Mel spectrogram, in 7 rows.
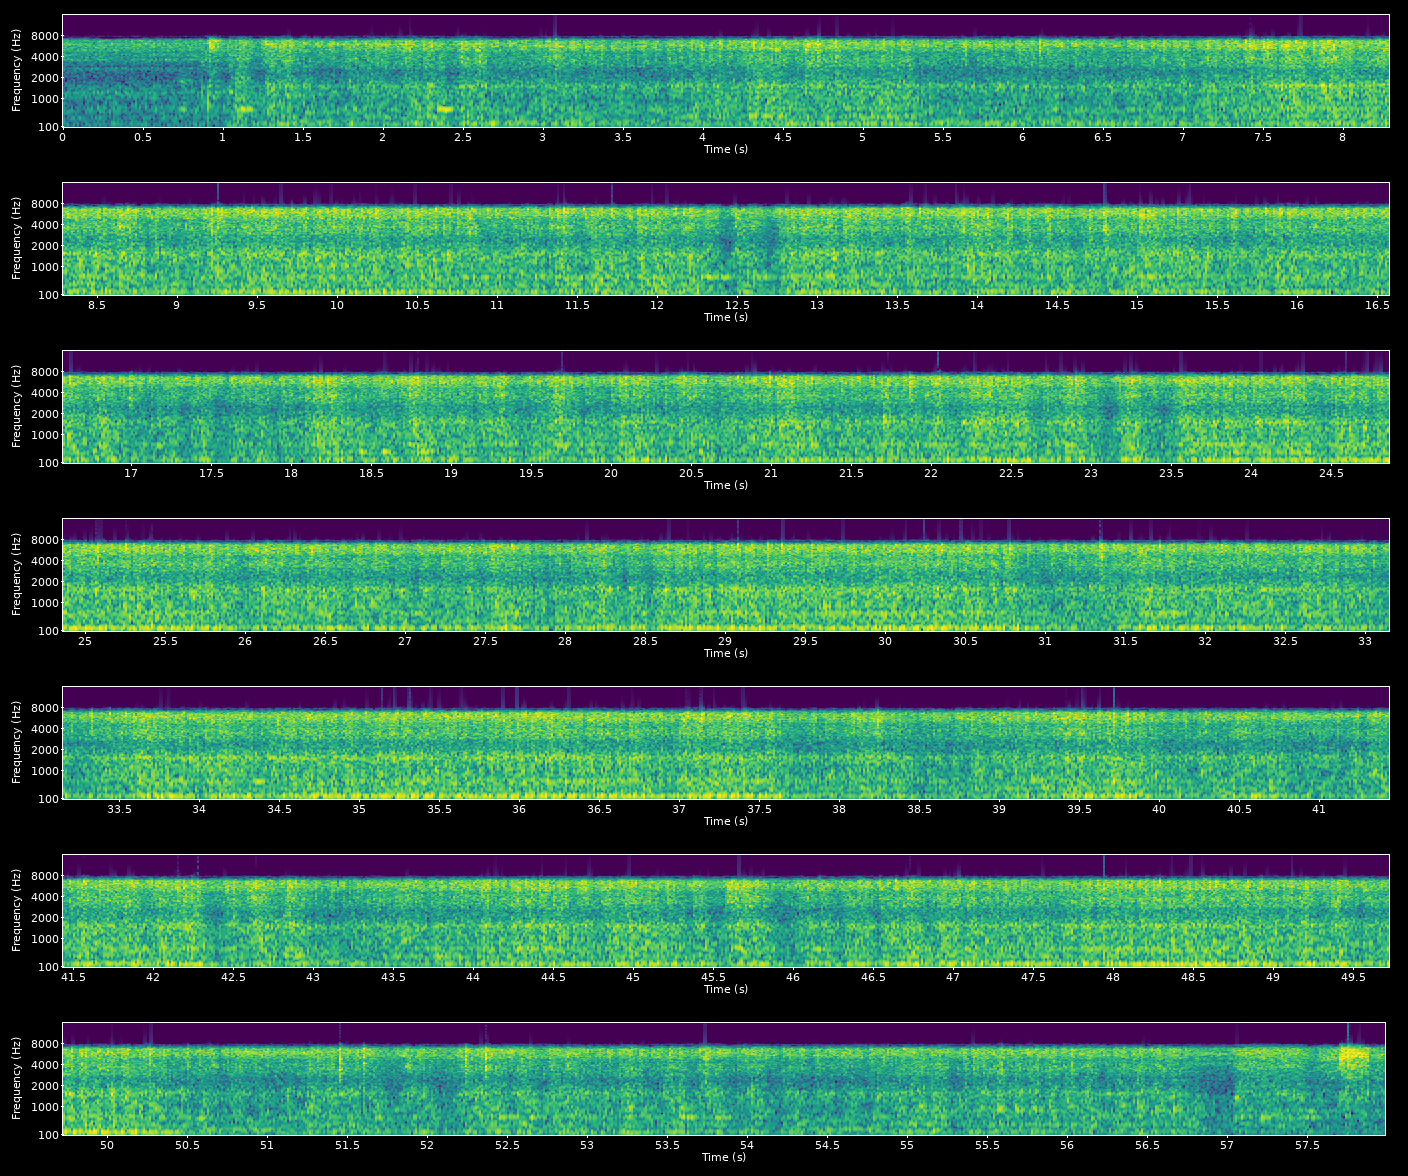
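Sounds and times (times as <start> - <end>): loud machinery humming: 0.0 - 57.9.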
